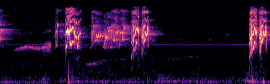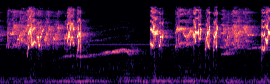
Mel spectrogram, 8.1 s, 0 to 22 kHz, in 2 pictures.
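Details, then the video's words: Lovebirds in the morning answering each other: clusters of sharp, shrill chirps and scratchy twitters separated by quieter stretches with a faint steady whistle-like tone and gliding notes. "SUARA BURUNG LOVEBIRD PAGI HARI. 2 DETIK LANGSUNG BERSAHUTAN"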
